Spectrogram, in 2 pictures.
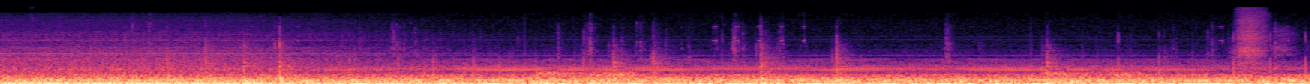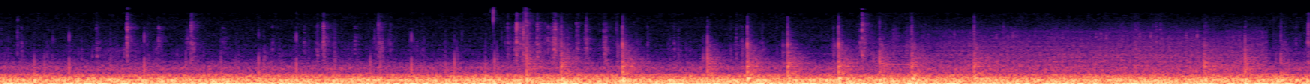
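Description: Footsteps patter quickly and lightly.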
